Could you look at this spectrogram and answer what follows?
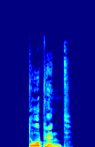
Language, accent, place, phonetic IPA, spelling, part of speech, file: German, Germany, Berlin, [ˈdoːpn̩t], dopend, verb, De-dopend.ogg
- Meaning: present participle of dopen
